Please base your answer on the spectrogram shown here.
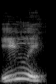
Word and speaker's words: Ely: the Nevada Northern Railway in elely Nevada they pronounced eely correctly wow and it it's really hilarious because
